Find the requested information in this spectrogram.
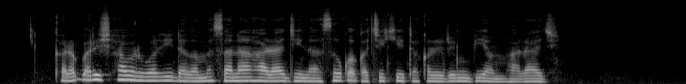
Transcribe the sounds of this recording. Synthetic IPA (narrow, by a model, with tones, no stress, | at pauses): kʰɐ˨ɾɓɐ˦rʃaː˦wɐ˨rwɐ˦ɽiː˦dɐ˨ɡa˨mɐ˦sɐ˨naː˦ɦa˨ɾaː˦d͡ʒiː˨na˨sa˦wkʼa˨kʼa˨t͡ʃɪ˦kʲeː˨tɐ˨kɐ˨rdʊ˦mbɪ˦jɐ˨mha˨ɾaː˦d͡ʒiː˨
